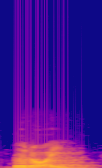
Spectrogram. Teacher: ela é uma palavra oxítona com ditongo aberto na última sílaba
